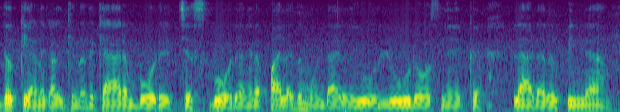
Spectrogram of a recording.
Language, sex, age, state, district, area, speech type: Malayalam, male, 18-30, Kerala, Kollam, rural, spontaneous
